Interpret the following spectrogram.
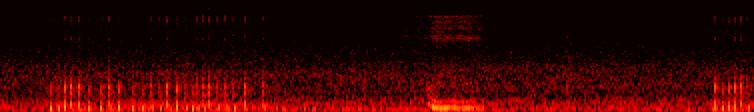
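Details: Pet pug asleep at home with its eyes half open, snoring comfortably: a fast, fluttering run of low rasping pulses for about two seconds, a pause with a short squeak, then the rhythmic snore resumes.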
